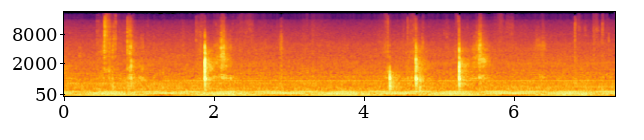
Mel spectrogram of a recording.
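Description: Freshly picked garden vegetables, some still warm, being cut up: a few scattered knife chops and taps over a low steady hum, otherwise quiet.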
